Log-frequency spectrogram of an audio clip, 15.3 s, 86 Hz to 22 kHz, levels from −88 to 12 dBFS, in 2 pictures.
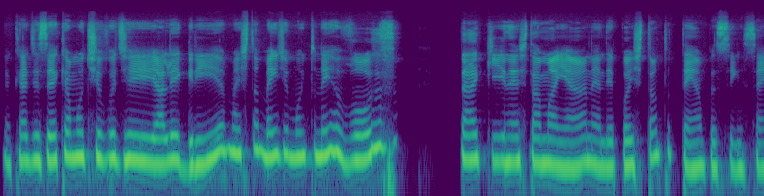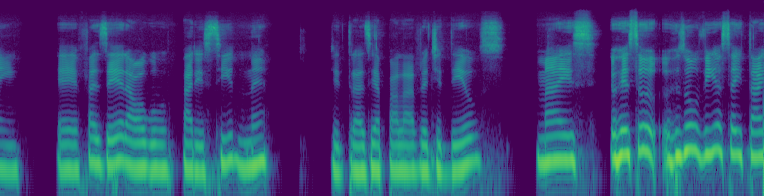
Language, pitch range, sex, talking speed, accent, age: Portuguese, 205-265 Hz, female, 155 wpm, Brazilian, 10-29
